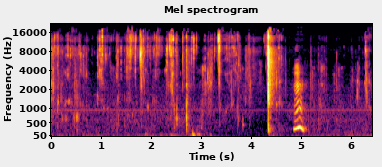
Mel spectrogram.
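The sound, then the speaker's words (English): Dry crunching and chewing with scattered sharp crackles as ice cubes from a container are bitten, then a loud snap followed by a short tonal vocal sound. “Human ice is good. Human ice is really good.”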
